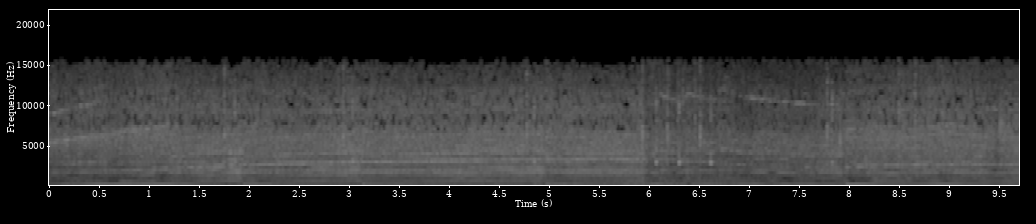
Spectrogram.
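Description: An F1 racing car engine in the F1 23 video game, revving and accelerating with rising, stepping gear-change pitch, loud and continuous throughout.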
